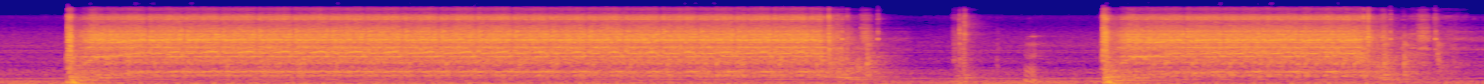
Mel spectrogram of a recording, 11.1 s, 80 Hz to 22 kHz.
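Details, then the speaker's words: Wen 8750-starting/7000-running-watt generator bought as not running, battery uncharged, oil and good compression: catches on starting fluid, revs about five seconds then dies, refires and quits; garage reeks of stale gasoline, carburetor suspected gummed up. "it now reeks in my garage of stale gasoline so I'm gonna bet that carburetor's gummed up pretty good"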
